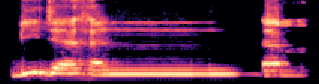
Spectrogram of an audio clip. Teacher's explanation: Huruf nunnya tasdid harus ditambah durasinya.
